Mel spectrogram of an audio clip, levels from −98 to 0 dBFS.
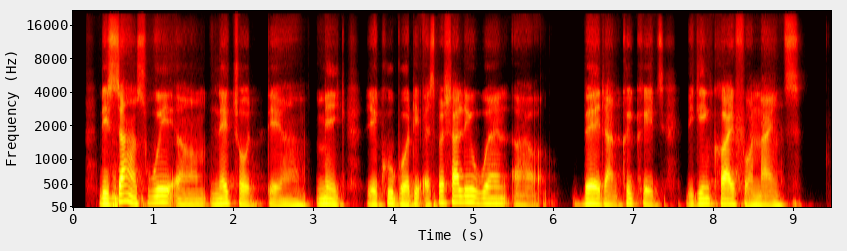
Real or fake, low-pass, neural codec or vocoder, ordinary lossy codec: fake; none; autoencoder, 48 kHz, 32 numbers a frame, DAC-VAE, trained on Japanese speech; none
